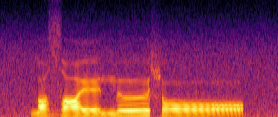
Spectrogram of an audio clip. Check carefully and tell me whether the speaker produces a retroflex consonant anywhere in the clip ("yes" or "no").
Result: yes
